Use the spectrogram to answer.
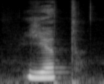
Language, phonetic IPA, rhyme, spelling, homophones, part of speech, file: Czech, [ˈjɛt], -ɛt, jet, jed, verb, Cs-jet.ogg
- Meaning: 1. to ride 2. to go (by vehicle)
